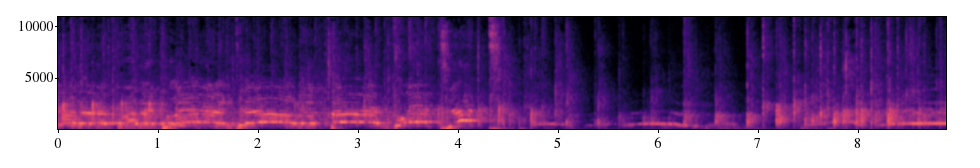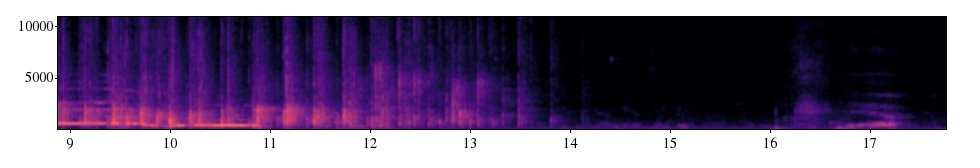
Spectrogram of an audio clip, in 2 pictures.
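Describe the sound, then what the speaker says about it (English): An audience claps along at a live indoor show, its hands striking together in a steady rhythmic beat beneath a voice that sings and talks. The clapping loosens and thins toward the end. "I need you to clap like it's a Saturday night."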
